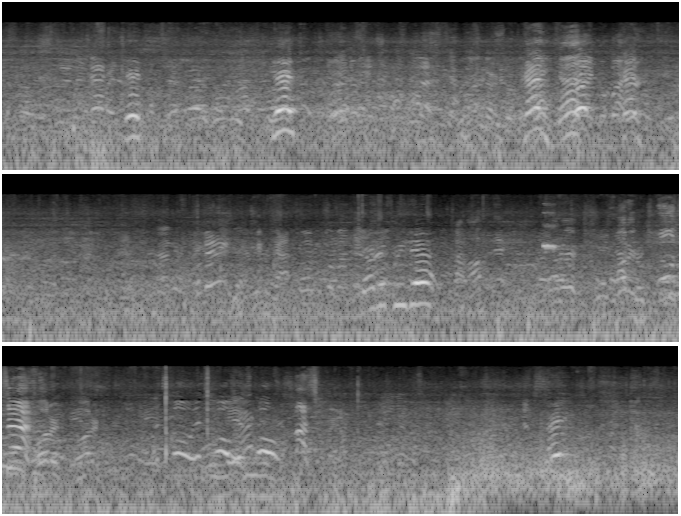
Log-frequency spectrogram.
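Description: Spectators on the sideline shout and cheer outdoors.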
